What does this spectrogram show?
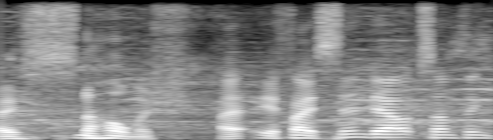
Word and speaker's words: Snohomish: Only really one way to, well, there are two ways to pronounce it, and one of them is correct. The wrong way is Snohomish. Yeah. Well, I kind of use an A in the first part.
